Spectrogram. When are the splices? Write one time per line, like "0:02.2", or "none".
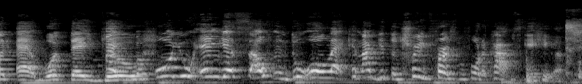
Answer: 0:01.5

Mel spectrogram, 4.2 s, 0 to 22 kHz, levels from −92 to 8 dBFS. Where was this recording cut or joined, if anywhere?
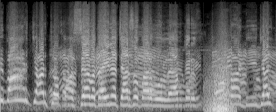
0:03.1

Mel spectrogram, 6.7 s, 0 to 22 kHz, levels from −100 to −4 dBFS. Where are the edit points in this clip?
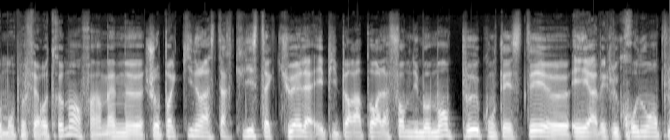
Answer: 0:01.5
0:05.7

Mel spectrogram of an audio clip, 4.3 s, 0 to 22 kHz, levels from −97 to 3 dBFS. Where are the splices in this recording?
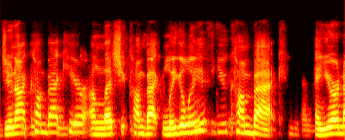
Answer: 0:02.8

